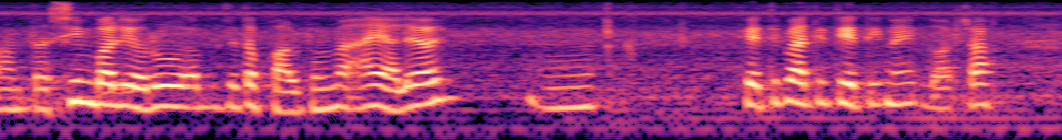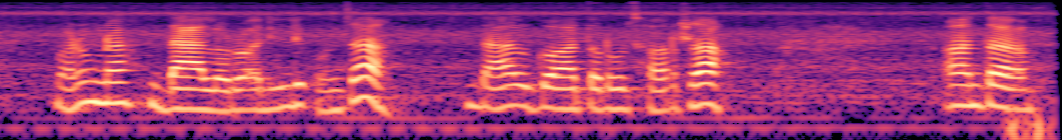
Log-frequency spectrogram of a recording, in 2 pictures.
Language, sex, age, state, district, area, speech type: Nepali, female, 30-45, West Bengal, Kalimpong, rural, spontaneous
